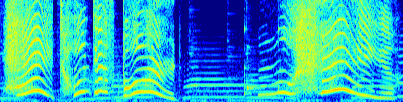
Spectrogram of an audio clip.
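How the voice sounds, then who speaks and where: A woman voicing a tiny, childlike fairy companion in a video game, squeaky, blunt and cheeky. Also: very animated, very slow, over music, heavily acted. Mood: exasperated. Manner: speaks of self in third person, blunt.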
